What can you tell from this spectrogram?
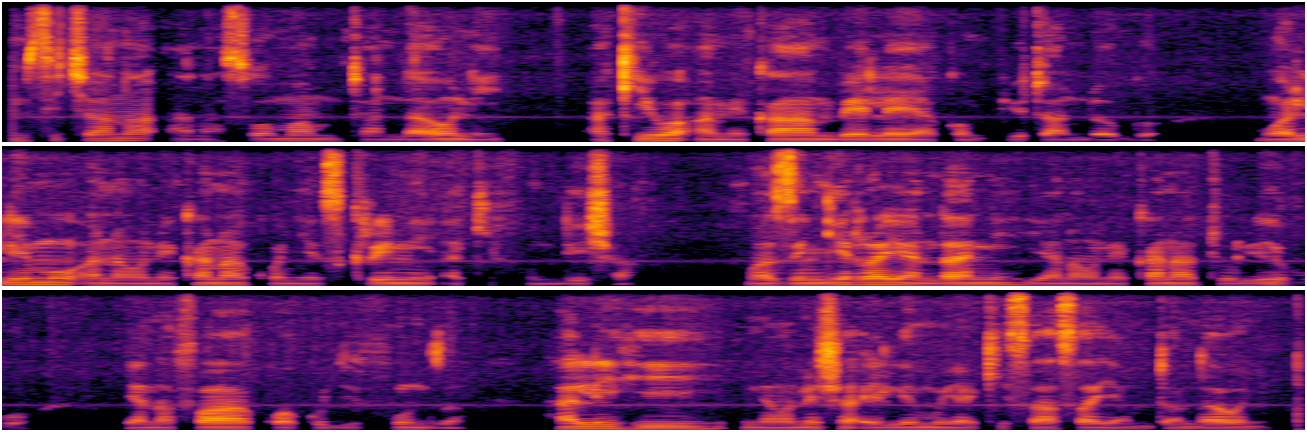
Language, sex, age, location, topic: Swahili, male, 18-24, Nairobi, education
